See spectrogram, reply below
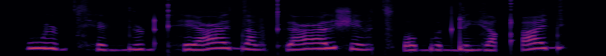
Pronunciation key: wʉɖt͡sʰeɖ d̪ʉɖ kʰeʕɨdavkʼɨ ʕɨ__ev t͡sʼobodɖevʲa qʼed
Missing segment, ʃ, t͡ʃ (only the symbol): ʃ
